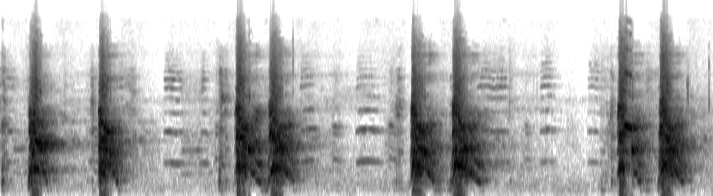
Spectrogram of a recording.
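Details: Buzz, a young Australian Shepherd and Corgi mix, barks while meeting Bread Bandit the cat; sharp barks come in pairs roughly every two seconds, with faint tonal whines between them.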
